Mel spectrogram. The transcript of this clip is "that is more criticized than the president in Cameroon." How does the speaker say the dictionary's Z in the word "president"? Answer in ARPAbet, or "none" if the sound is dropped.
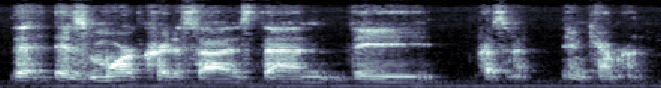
Z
